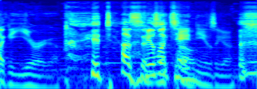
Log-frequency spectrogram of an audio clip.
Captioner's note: laughs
